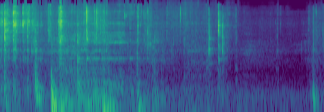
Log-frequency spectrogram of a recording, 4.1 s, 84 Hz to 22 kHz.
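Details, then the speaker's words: 2006 Dodge Viper Gen 3 convertible still running badly after new plugs and wires, since its passenger-side wires had been arcing; the catalytic converter is shaken with loose clinking like broken pottery; misfires destroyed the catalytic converter substrate. "you have bad misfires it usually destroys the cat and in this case that's the good one"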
